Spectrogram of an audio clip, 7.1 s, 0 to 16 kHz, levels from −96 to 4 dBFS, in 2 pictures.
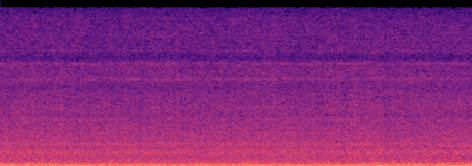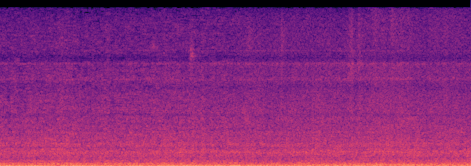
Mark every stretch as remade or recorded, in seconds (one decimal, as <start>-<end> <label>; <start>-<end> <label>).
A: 0.0-5.3 recorded; 5.3-7.1 remade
